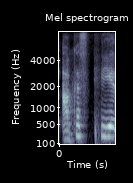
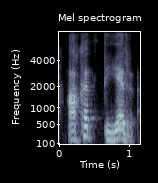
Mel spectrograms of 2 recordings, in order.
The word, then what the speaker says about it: அகத்தியர்: பற்றி நீங்கள் கூறி இருக்கிறீர்கள் நீங்கள் கூறிய போது அகஸ்தியர் என்றுதான் சொன்னீர்கள் இந்த அகஸ்தியம் என்று வந்தால் அது வடமொழி சொல் என்றுதான் சொல்லுவார்கள் அகத்தியர் நாங்க காவில தான் அவர் உச்சரிப்போம் தமிழ் மொழியில் உச்சரிக்கும் போது காவில உச்சரிப்போம் அதுக்குதான் உதாரணமா இப்ப கன்கோனிசன்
